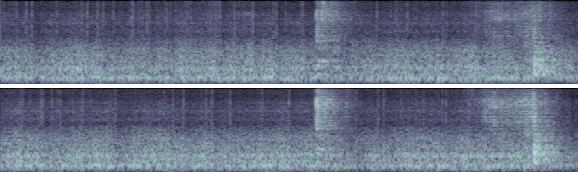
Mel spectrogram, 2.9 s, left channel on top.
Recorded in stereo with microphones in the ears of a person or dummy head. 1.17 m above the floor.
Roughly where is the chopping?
Right.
